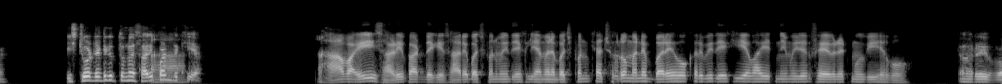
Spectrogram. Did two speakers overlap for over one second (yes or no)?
no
